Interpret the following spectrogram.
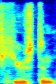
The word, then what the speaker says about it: Houston: But how do you pronounce it? It's Houston, Texas, not Hston, Texas.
